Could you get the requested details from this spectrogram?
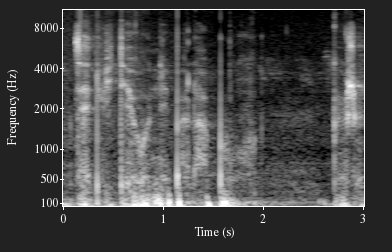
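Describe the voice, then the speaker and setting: Someone whispers over noticeable background noise. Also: woman. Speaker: sophrologist. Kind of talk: ASMR sleep whisper talk. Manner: whispered.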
